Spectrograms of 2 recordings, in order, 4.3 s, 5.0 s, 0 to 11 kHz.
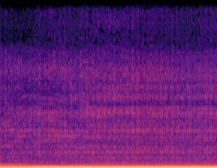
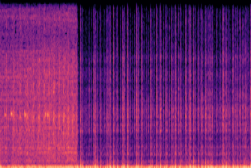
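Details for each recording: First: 1986 VW Golf 2, 1.8 GX 90 hp petrol, cold start at about -13 °C after engine problem fixed: deep steady even idle with smooth low rumble, no misses or knocks; starts slowly cold, runs fine after a minute or two. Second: 1986 VW Golf 2 with a 1.8 GX 90 hp engine, stood nearly five years: a loud, uneven low drone at idle that never settles, rough running from a vacuum air leak; the problem was later fixed.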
